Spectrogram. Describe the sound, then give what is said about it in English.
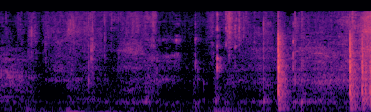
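Chewing an untoasted chocolate pudding flavored Peeps marshmallow, faint soft squishy mouth sounds with a few sharper clicks toward the end. “I think we do untoasted first. Untoasted first. All right, here we go. This is the chocolate pudding.”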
